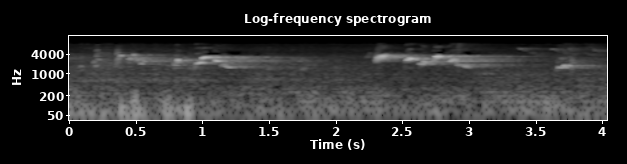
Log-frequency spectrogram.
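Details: Red-whiskered bulbul ('mơ hai mí lửa') in 'hót ché' song: two lively phrases about a second and a half apart, each a tumbling series of bright chirpy whistles, ending with a short lower note.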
